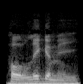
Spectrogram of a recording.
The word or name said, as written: polygamy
